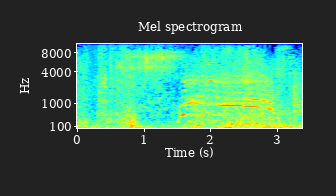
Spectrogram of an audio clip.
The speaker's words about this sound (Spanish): Saca la espada. Golpea la camilla.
